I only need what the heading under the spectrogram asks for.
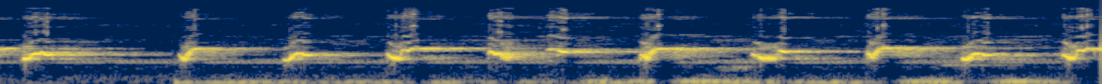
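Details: Yellow-vented bulbul in long, fast 'ropel' singing used to incite other bulbuls: bubbly down-up phrases tumbling about three per second over a steady hum and soft low rumble.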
